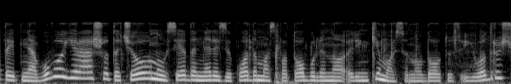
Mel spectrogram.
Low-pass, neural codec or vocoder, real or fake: 7.2 kHz; none; real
